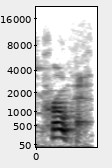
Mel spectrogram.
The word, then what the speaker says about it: Prope: uh is that how pronoun I it's it's Propet I found that out because I I actually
